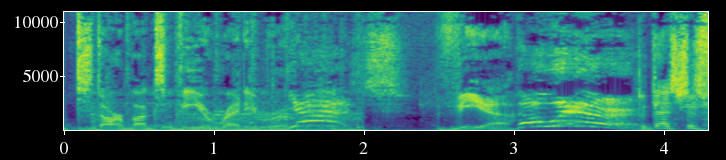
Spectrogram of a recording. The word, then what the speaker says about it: Via: Via.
